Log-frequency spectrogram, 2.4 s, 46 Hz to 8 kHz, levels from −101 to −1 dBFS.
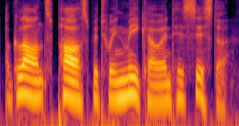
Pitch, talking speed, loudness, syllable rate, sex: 140 Hz, 200 wpm, -18 LUFS, 5.9 syllables/s, male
